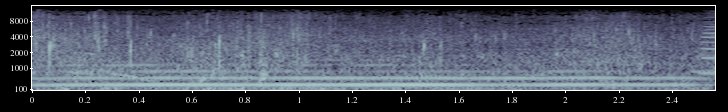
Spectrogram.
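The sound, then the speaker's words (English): A boat's engine drones steadily with a constant tonal hum, while water splashes and churns against the hull as it carries swimmers to Alcatraz around 8 a.m. Continuous, no voices. “Around 8 a.m., the PathStar swimmers board a boat to Alcatraz.”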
